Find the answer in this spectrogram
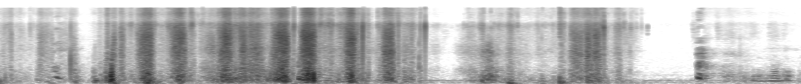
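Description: A run of irregular rustling and scuffing noises from clothing and handling close to the microphone, with a short pause about four seconds in and a single sharp knock about seven seconds in.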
